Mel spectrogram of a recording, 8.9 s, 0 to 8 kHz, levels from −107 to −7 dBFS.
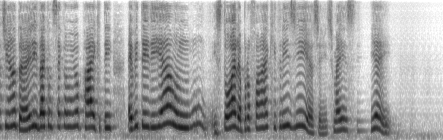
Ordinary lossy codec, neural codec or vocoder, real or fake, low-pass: none; codec, 16 kHz, 0.4 kbps, LongCat-Audio-Codec; fake; none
